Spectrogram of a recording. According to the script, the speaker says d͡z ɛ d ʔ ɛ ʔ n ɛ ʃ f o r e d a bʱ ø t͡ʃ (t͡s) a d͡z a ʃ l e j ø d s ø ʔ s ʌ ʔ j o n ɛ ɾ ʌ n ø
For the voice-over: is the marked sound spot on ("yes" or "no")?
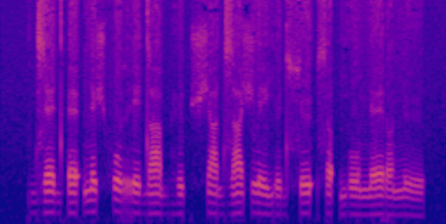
no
